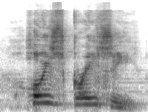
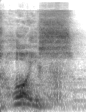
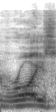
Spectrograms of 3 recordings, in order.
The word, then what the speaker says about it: Royce Gracie: It took me 5 years to figure out his name wasn't Royce. It was Hoist. I feel like all Brazilian because I know how to pronounce his name. Everyone else said Royce, and I'm like, no. It's Hoist.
